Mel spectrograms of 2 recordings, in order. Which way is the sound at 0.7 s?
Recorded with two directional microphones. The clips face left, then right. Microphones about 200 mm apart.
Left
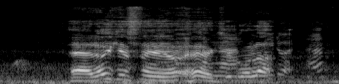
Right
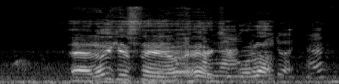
45° left (ahead or behind).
